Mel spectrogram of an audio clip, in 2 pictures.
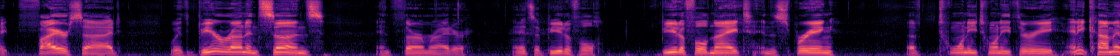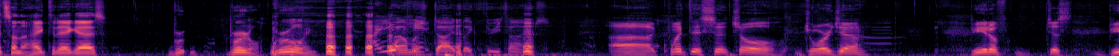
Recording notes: I sit fireside. On the Benton MacKaye Trail in North Georgia.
